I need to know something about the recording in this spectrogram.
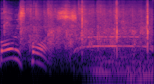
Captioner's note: audience applauding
